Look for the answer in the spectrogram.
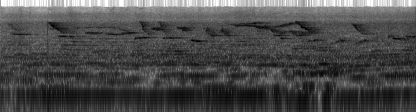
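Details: Brown jongkangan in active song: thin, high chirps and brief sliding whistles scattered across the recording, somewhat soft against a constant low mechanical hum.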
